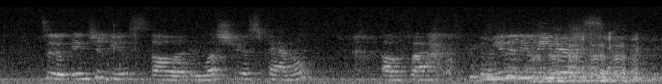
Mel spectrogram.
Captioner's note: laughter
